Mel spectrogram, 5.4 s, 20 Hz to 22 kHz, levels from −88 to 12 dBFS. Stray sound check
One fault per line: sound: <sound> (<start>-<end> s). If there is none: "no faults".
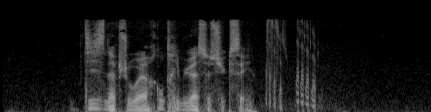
sound: chirp (3.3-4.1 s)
